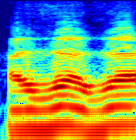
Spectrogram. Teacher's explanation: الف مدہ ہے، ایک الف کے برابر کھینچ کر پڑھیں گے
